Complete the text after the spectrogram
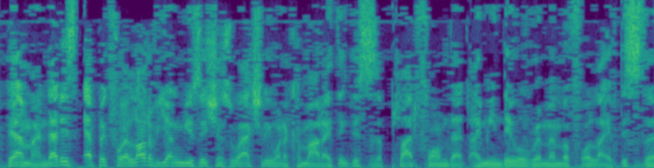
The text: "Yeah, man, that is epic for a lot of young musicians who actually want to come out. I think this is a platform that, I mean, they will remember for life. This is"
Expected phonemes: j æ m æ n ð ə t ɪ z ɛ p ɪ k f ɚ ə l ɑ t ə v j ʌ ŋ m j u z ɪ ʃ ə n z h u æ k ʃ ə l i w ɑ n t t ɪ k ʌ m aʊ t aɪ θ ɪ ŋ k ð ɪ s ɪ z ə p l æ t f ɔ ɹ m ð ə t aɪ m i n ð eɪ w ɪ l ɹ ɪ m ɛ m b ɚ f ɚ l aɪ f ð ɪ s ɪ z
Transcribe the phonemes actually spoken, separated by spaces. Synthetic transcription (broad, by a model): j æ m æ n ð ə t ɪ z ɛ p ɪ k f ɚ ə l ɑ t ə v j ʌ ŋ m j u z ɪ ʃ ə n z h u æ k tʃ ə l i w ɑ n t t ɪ k ʌ m aʊ t aɪ θ ɪ ŋ k ð ɪ s ɪ z ə p l æ t f ɔ ɹ m ð ə t aɪ m i n ð eɪ w ɪ l ɹ ɪ m ɛ m b ɚ f ɚ l aɪ f ð ɪ s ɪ z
